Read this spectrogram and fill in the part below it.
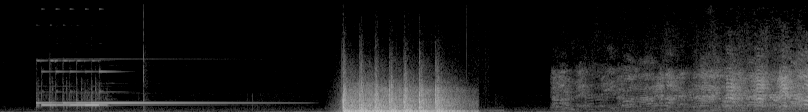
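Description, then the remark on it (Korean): A front gate doorbell at a house in Paris rings loudly with a bright chime that rings out and fades, followed by a burst of loud clattering noise and then a crowd of voices clamoring. “바로 그 순간 대문 초인종이 시끄럽게 울리더니 사람들로 요란한 소리가 들려왔다.”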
